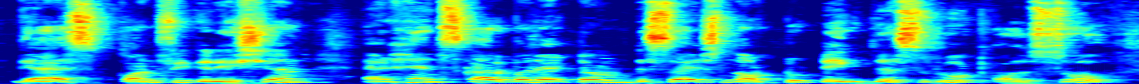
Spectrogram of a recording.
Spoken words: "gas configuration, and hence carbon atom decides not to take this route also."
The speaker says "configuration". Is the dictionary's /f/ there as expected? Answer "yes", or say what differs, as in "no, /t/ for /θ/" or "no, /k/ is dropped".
yes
